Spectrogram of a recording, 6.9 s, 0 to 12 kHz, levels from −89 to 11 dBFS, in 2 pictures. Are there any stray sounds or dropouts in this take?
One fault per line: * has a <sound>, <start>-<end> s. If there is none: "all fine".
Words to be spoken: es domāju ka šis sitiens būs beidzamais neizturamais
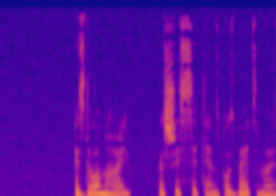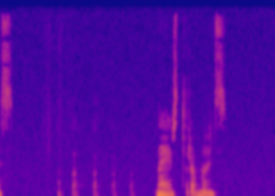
* has a laugh, 4.0-5.2 s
